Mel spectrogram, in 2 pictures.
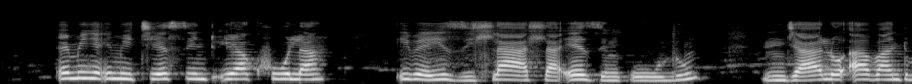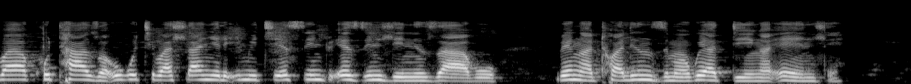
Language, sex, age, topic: North Ndebele, female, 18-24, health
